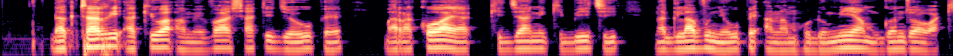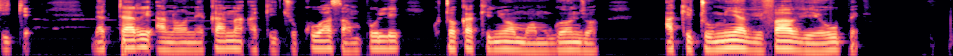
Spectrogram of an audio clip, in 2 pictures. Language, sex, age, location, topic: Swahili, male, 18-24, Kisumu, health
